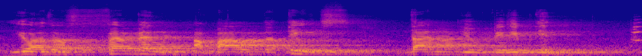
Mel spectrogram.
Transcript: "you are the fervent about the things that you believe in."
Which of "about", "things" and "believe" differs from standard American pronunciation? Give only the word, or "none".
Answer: things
